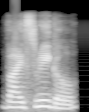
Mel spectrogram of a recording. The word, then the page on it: viceregal: Indian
